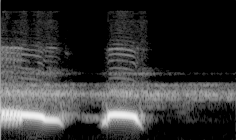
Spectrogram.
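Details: Fragment of a decoy spotted dove's coo, used to lure wild doves: the tail of a long falling coo and one short coo. A steady faint higher tone runs throughout.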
